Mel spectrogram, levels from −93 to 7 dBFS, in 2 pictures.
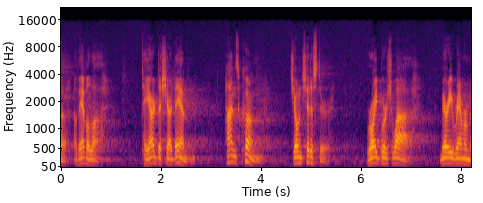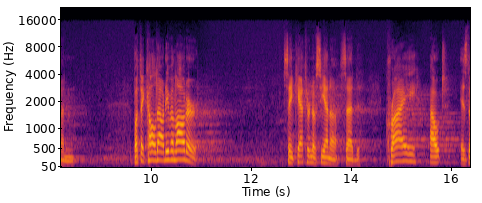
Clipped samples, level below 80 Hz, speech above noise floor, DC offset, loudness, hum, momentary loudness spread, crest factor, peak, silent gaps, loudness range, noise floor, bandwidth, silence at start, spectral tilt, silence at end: under 0.1%; -66 dBFS; 34 dB; under 0.1%; -16 LUFS; none; 18 LU; 18 dB; 0 dBFS; none; 3 LU; -50 dBFS; 16 kHz; 0 s; -4 dB/octave; 0 s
